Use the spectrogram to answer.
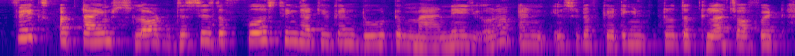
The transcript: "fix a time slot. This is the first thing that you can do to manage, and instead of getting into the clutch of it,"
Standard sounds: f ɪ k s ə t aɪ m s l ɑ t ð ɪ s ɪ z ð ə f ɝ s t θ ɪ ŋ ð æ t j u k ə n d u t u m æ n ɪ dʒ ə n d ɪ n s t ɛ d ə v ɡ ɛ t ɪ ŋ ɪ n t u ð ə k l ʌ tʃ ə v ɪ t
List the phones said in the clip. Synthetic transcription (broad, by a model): f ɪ k s ə t aɪ m s l ɑ t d ɪ s ɪ z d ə f ɝ s t t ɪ ŋ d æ t j u k ə n d u t u m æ n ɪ dʒ ə n d ɪ n s t ɛ d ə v ɡ ɛ t ɪ ŋ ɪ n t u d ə k l ʌ tʃ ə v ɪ t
